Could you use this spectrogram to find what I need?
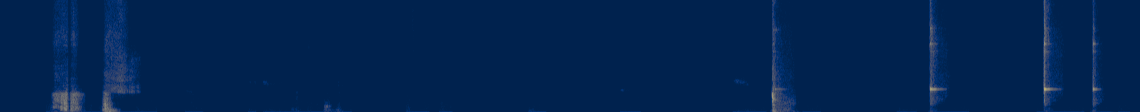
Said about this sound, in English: That was the bell.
